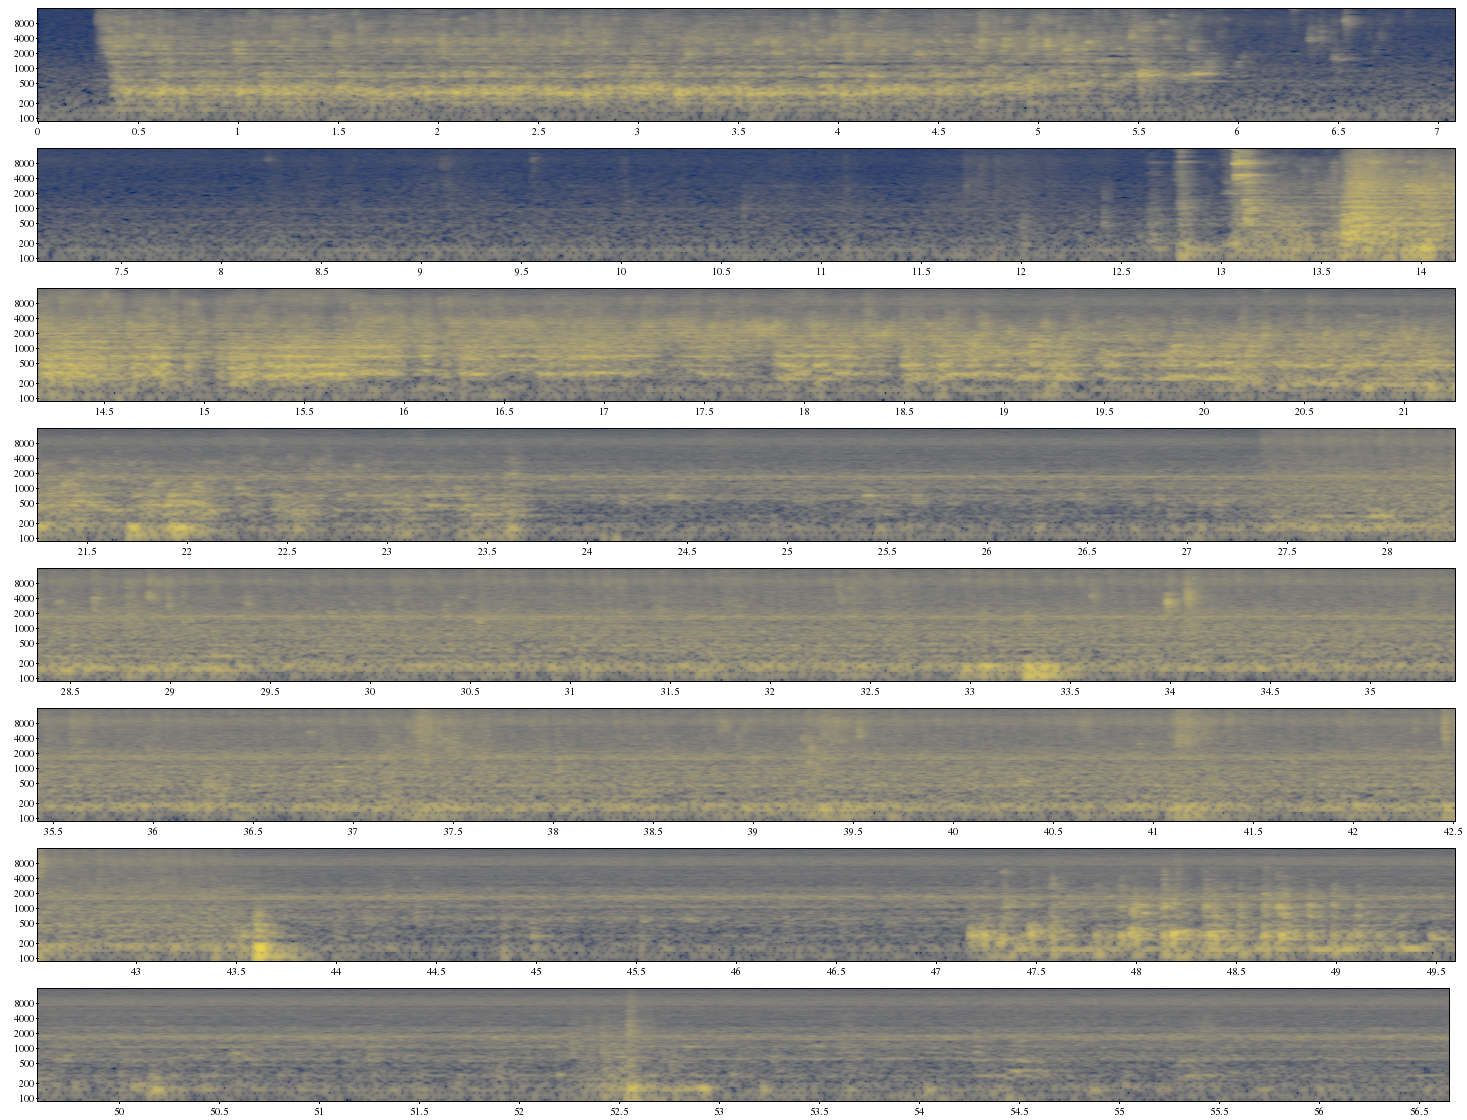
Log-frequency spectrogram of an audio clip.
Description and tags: A full bathroom sequence, short wiz, flush, handwashing.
